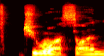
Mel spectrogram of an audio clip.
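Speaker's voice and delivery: standoffish tone. Retelling a scene where a character answers a friend: imitating a standoffish tone. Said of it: "he's kinda being standoffish".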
